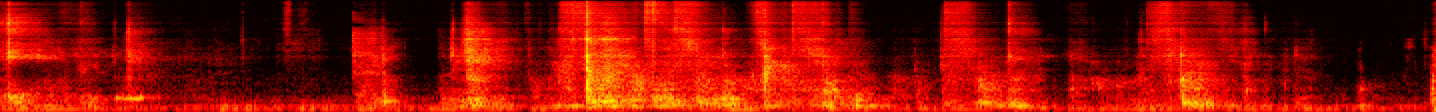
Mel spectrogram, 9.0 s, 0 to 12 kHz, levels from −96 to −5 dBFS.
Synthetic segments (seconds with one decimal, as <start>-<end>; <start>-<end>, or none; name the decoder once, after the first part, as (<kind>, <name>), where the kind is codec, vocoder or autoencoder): 0.0-1.3 (codec, SNAC); 2.4-9.0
